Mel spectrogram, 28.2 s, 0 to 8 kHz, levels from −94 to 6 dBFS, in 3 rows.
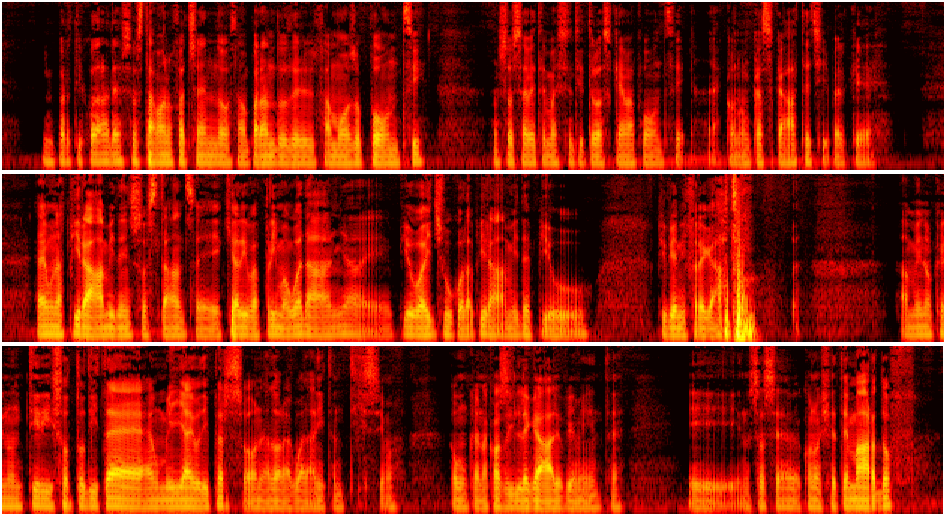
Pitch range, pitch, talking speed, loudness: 85-95 Hz, 85 Hz, 150 wpm, -29 LUFS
